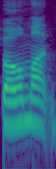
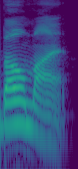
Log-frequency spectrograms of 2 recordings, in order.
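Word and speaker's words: Bomont: was in in Georgia it just sounds like Beaumont from Texas it's just not spelled like Beaumont this one's actually spelled bio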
